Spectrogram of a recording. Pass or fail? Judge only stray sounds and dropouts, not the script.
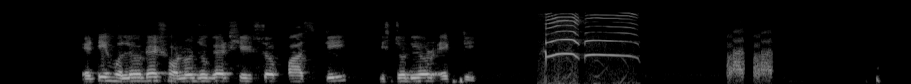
fail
